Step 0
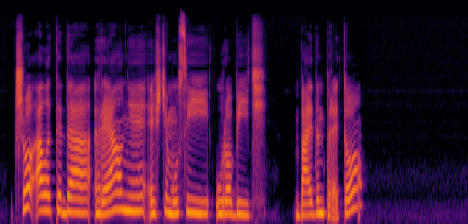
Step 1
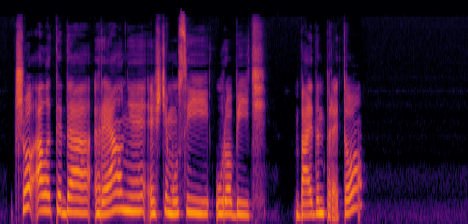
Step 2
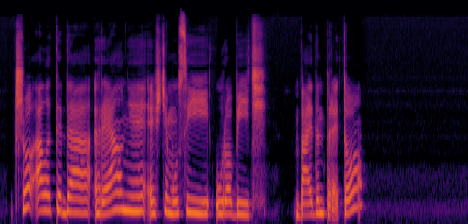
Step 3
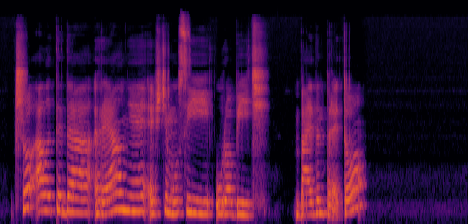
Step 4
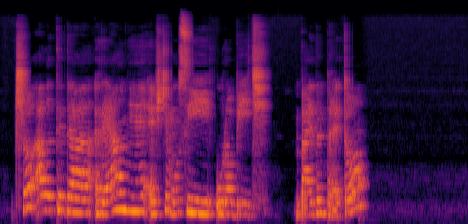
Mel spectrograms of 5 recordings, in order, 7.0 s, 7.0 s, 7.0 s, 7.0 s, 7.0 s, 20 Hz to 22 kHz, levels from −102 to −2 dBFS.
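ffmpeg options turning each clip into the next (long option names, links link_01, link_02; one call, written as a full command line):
ffmpeg -i in.wav -af "highshelf=frequency=10000:gain=4,bandreject=frequency=1200:width=6.1" out.wav
ffmpeg -i in.wav -af "lowshelf=frequency=220:width_type=q:width=1.5:gain=-7.5,acompressor=threshold=-34dB:ratio=6,volume=1dB" out.wav
ffmpeg -i in.wav -af "aecho=1:1:24|71:0.376|0.251,volume=-1.5dB" out.wav
ffmpeg -i in.wav -filter_complex "[0:a]asplit=2[link_01][link_02];[link_02]adelay=41,volume=-6dB[link_03];[link_01][link_03]amix=inputs=2:normalize=0,asplit=2[link_04][link_05];[link_05]adelay=7.3,afreqshift=-1.2[link_06];[link_04][link_06]amix=inputs=2:normalize=1,volume=6dB" out.wav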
